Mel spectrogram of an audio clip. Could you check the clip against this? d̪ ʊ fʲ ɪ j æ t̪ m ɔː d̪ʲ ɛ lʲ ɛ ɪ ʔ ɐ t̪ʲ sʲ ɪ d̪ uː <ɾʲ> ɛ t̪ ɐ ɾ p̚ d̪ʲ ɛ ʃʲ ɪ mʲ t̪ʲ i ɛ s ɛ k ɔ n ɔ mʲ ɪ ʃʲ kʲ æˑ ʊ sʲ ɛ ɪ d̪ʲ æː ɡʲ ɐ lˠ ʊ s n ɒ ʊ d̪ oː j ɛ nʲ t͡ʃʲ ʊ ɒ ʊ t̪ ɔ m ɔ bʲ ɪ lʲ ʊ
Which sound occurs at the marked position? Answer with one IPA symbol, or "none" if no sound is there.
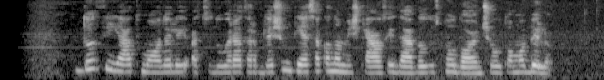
ɾʲ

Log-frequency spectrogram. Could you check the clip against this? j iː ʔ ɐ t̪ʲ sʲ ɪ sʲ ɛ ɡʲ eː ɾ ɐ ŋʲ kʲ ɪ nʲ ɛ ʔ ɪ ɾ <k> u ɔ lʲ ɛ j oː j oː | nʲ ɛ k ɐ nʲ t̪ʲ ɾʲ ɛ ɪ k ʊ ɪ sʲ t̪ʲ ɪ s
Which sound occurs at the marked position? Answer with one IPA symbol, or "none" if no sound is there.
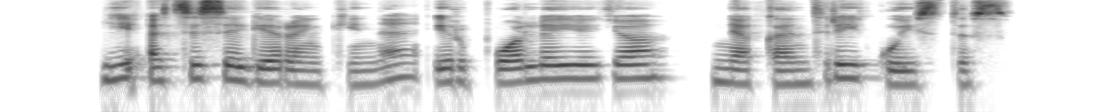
p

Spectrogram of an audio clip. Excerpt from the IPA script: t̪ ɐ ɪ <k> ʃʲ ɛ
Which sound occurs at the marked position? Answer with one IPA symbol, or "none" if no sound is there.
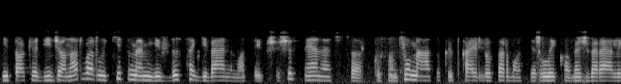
p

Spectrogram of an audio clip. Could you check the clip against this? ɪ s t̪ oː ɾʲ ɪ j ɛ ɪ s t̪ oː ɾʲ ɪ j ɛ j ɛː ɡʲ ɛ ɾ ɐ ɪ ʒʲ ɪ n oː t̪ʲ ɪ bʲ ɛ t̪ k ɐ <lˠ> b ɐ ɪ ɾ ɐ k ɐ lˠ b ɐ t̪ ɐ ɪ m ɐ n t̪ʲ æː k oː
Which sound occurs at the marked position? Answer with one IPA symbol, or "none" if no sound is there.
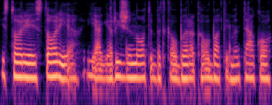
lˠ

